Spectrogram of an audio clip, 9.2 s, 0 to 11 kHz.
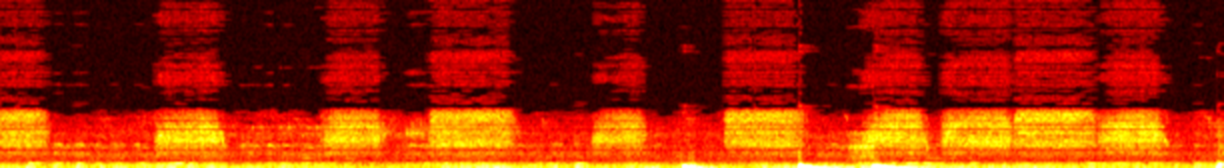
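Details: Nesting barn owls filmed by webcam in Spain's Cabañeros National Park in the 2020 breeding season, female feeding, male trying to sleep; harsh breathy hisses come in a fairly regular series, with a few thuds near the end.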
